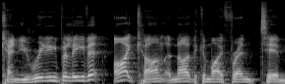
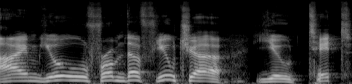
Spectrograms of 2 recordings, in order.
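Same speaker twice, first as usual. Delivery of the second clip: put-on older sarcastic character voice, higher pitch; 3 semitones higher than usual. A future [name] answering his younger self, older [name]'s sarcastic voice. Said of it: "more sarcastic voice".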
